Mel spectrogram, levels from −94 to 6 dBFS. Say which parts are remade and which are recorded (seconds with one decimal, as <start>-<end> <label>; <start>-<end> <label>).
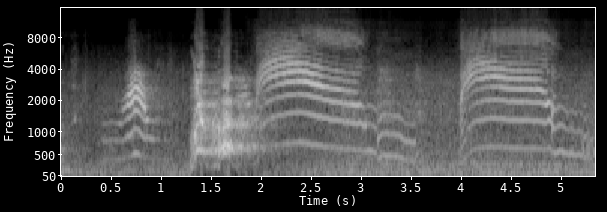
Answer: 0.0-1.1 recorded; 1.1-5.3 remade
